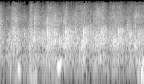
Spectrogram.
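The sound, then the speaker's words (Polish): Applause at a conference, a quiet, irregular patter of many hands clapping that flutters unevenly through about two seconds. “Te brawa będą dla Państwa, dla tych wszystkich, którzy tu będą, nie dla nas”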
